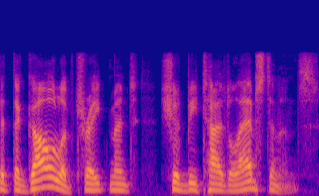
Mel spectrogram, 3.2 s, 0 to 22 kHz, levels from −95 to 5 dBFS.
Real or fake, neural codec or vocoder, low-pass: real; none; 7.2 kHz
